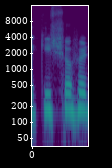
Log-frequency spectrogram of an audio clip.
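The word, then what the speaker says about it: Kirchhoff: মানে লোকটার নাম অ্যাকচুয়ালি কারশফ। সো তোদের বইয়ে আবার এটার ওই ইংলিশ বানানটা, ইংলিশের মধ্যেই কারশফ বানানটা লিখতে গিয়ে KIR এরকম বানানটা, হ্যাঁ? আই মিন পুরা বানানটা যদি লিখি, লোকটার নামের বানান এরকম। সো এইখানে আ কারশফ অ্যাকচুয়ালি উচ্চারণটা, সো বইয়ে কিরশফ লেখা আছে। সো এখন কিরশফ হিসেবেই পড়া লাগবে আরকি।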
